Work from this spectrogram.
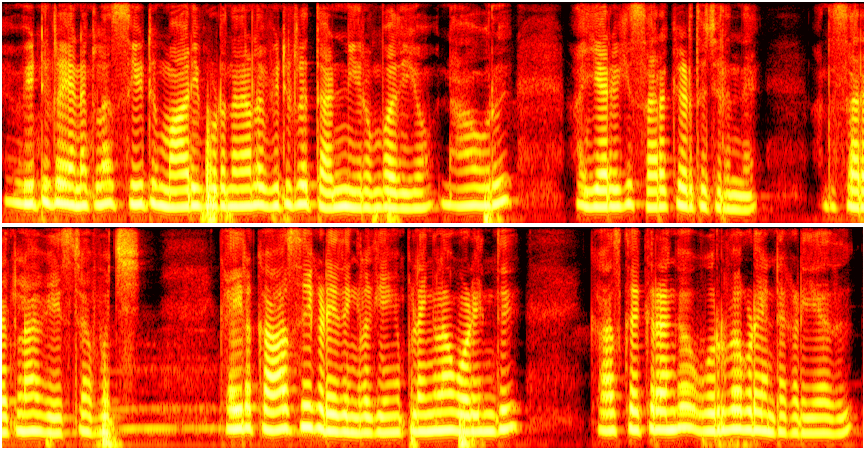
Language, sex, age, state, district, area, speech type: Tamil, female, 30-45, Tamil Nadu, Thoothukudi, rural, spontaneous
